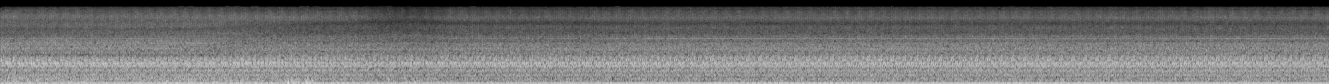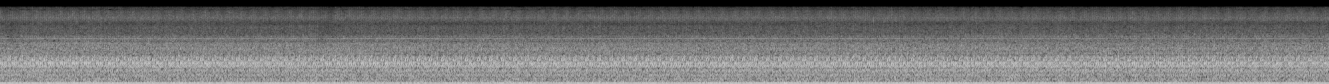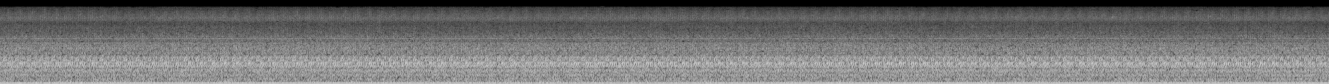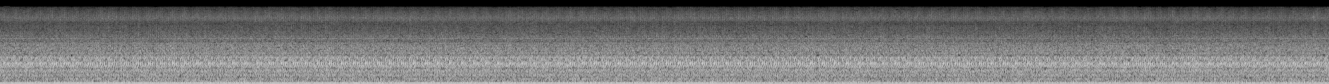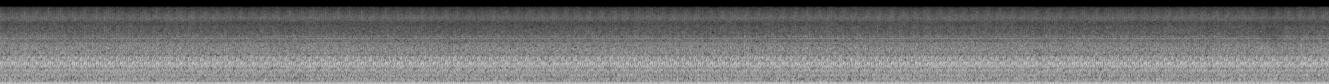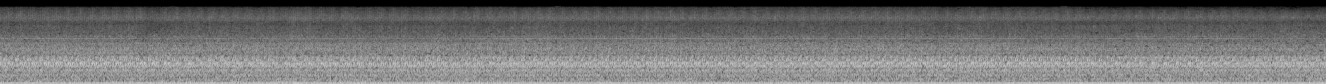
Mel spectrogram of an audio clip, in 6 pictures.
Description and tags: One of a series of recordings made on a bus in florida. Various settings of high and lowpass filter, mic position, and gain setting on my Olympus DS-40. Converted, edited, with Wavosaur. Some files were clipped and repaired with relife VST. Some were not.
